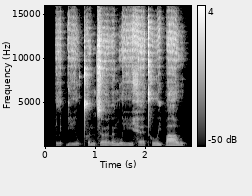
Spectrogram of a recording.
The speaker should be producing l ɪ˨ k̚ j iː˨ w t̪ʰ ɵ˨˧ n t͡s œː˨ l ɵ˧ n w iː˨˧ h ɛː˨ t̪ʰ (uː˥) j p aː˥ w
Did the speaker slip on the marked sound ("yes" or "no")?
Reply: no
